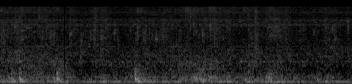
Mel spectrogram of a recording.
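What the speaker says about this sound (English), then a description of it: "It's gotta fill up with water, I guess." Tap water running steadily into a tub being filled for washing a pit bull, a continuous rushing splash with faint knocks, fairly close and uninterrupted.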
